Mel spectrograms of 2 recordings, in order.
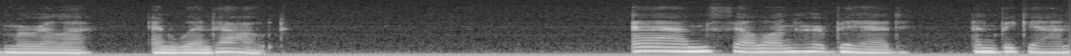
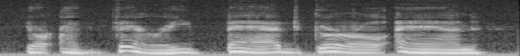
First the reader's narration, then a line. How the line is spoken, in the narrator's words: Marilla said angrily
